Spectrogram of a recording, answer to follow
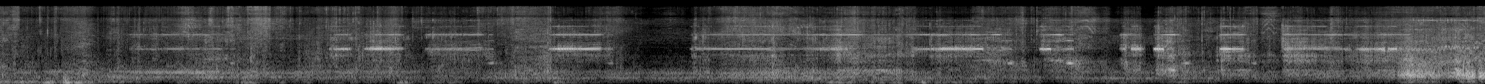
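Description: Axial Ryft RBX10 RC rock bouncer climbing rock, its electric drive giving a thin high-pitched whine that starts and stops as the throttle is worked. Tyres scrape, crunch and knock on rock and dry leaves throughout.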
